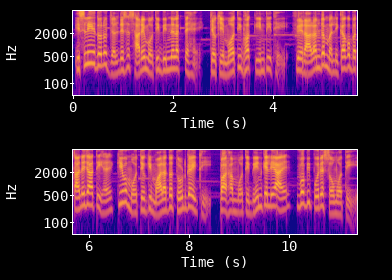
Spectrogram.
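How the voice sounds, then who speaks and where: A woman narrating a recap of a web series, retelling the plot episode by episode in steady scripted storytelling. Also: medium pitch, no room sound.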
